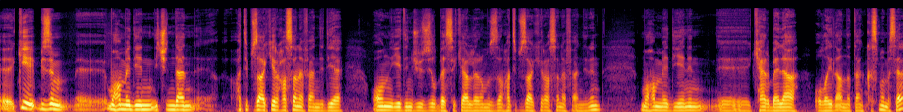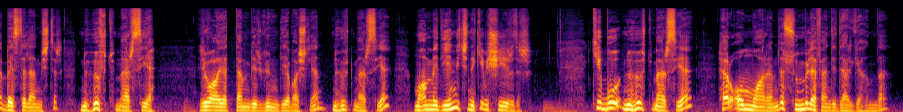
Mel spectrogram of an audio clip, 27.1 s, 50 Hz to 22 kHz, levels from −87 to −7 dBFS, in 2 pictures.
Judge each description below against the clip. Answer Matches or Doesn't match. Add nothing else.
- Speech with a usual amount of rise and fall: Matches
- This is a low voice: Matches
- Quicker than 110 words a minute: Doesn't match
